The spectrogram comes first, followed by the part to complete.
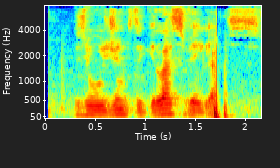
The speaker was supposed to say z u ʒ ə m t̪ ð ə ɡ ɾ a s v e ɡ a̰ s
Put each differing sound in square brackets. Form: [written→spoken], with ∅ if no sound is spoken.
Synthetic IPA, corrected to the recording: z [u→w] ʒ ə [m→n] t̪ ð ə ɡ [ɾ→l] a s v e ɡ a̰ s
